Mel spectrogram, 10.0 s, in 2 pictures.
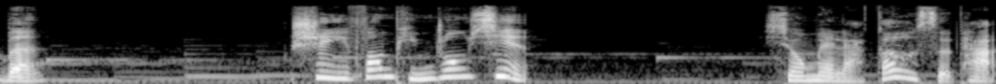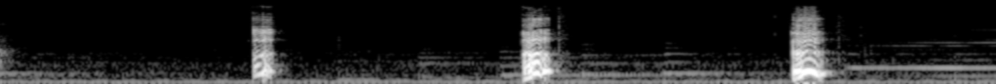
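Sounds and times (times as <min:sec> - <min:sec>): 
speech: 0:00.0 - 0:00.3, 0:01.4 - 0:02.6, 0:03.8 - 0:05.1
low steady hum: 0:00.0 - 0:09.9
violent hiccups: 0:06.2 - 0:06.5, 0:07.6 - 0:07.9, 0:08.9 - 0:09.2.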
